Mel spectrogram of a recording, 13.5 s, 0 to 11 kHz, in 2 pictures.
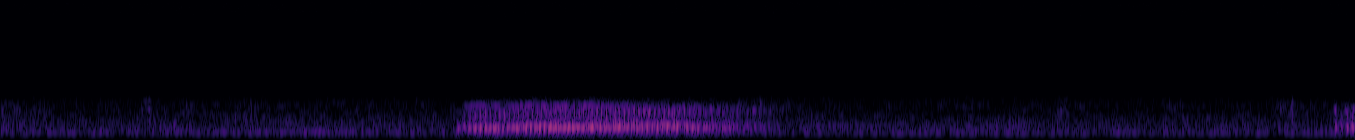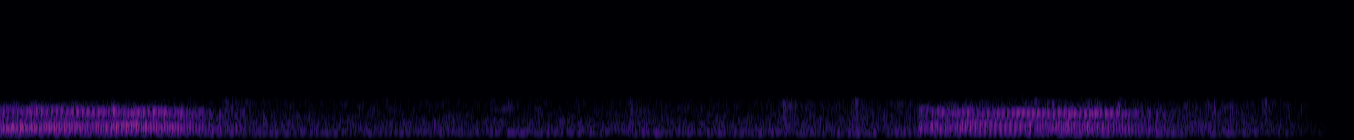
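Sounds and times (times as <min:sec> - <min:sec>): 
alligator: 0:02.3 - 0:04.0, 0:06.7 - 0:08.1, 0:11.3 - 0:12.7.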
